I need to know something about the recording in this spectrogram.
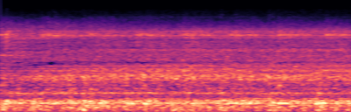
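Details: Customer reports a rolling sound while driving; CV axle wheel bearing spun for comparison: a smooth steady hiss with no grinding, rumble or clicking, quiet and healthy, unlike the rough bearing on the other axle.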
